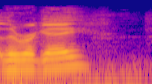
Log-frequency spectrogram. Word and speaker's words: reggae: You don't like the reggae? You know what? Reggae. That's how it's pronounced.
